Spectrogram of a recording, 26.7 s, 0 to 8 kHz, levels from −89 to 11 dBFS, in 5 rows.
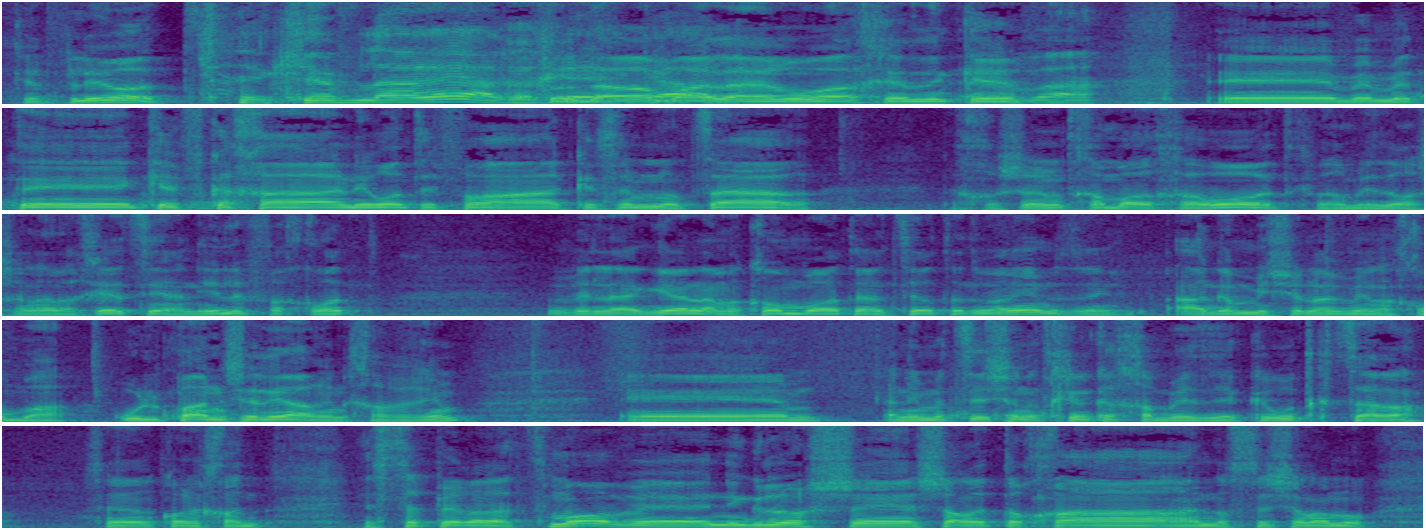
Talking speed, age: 140 wpm, 20-39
